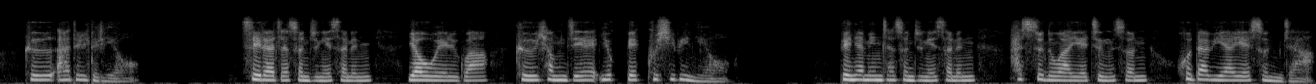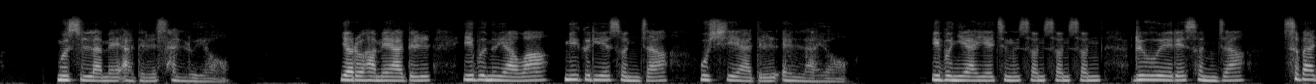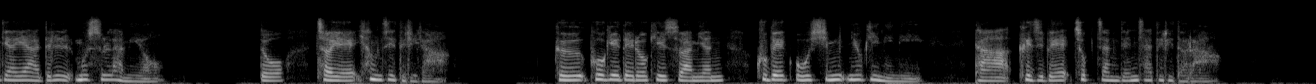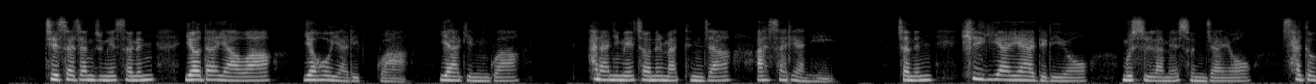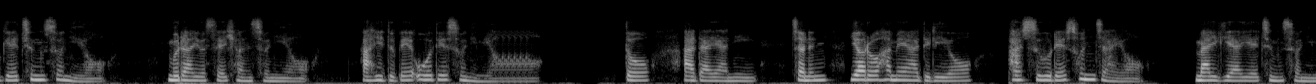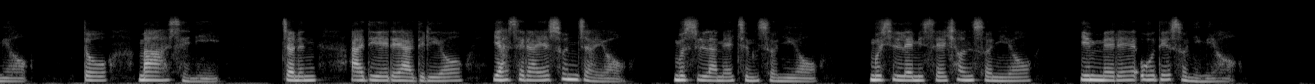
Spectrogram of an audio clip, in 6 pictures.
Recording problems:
garbled, watery; slightly; nothing above 8 kHz
audio stuttering; at 23 s and at 58 s

